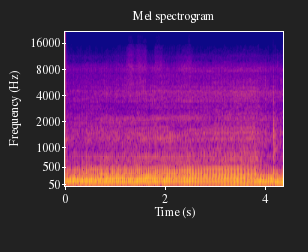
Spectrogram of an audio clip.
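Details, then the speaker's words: Yamaha R15 V3 with short-can Daytona full exhaust system, after retune: loud raspy exhaust with crackle as throttle closes and revs fall; excessive noise on roll-off, owner suspects lost back pressure from the new exhaust, possibly needing ECU reflash. "Can you hear this as soon as I roll off on the throttle? This bike is making a lot of noise."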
